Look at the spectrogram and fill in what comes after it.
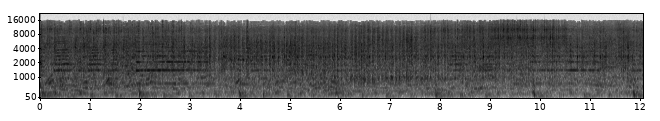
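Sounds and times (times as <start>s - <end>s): small bells jingling: 0.0s - 12.0s
voices: 0.0s - 12.0s.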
